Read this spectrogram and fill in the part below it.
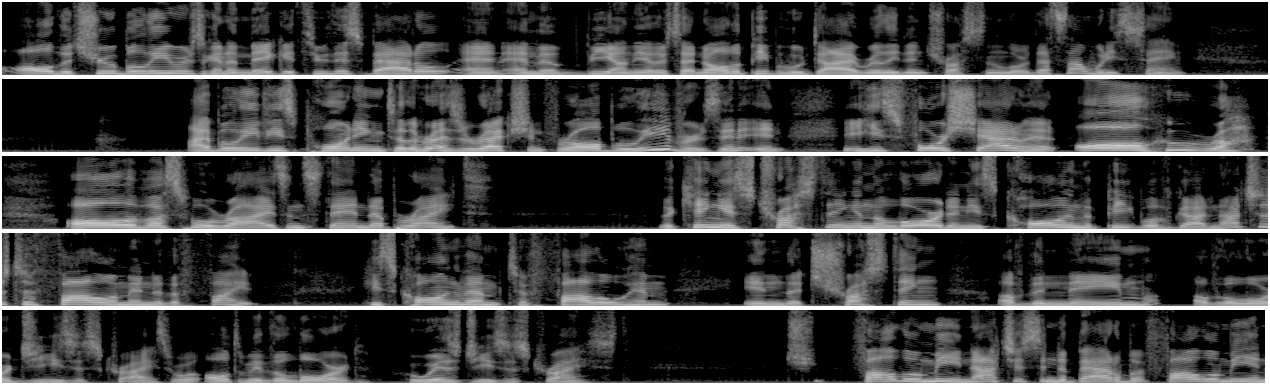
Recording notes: Delivered Sunday, June 28, 2020 at Woodridge Community Church (New Berlin, WI).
